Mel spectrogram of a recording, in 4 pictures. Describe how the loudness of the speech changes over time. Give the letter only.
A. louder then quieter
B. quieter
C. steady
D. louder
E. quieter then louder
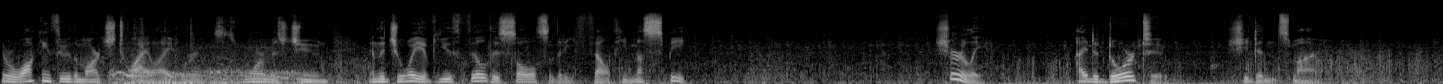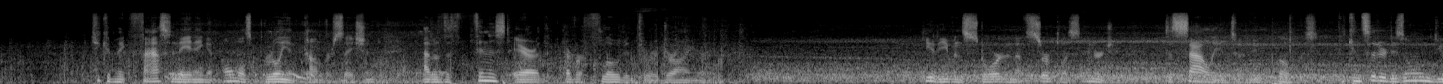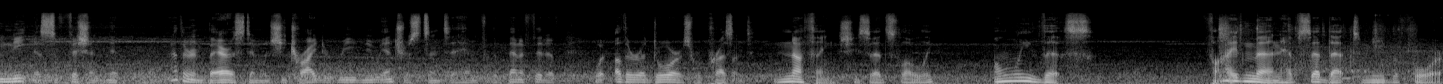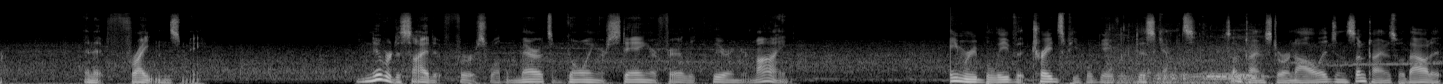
C.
